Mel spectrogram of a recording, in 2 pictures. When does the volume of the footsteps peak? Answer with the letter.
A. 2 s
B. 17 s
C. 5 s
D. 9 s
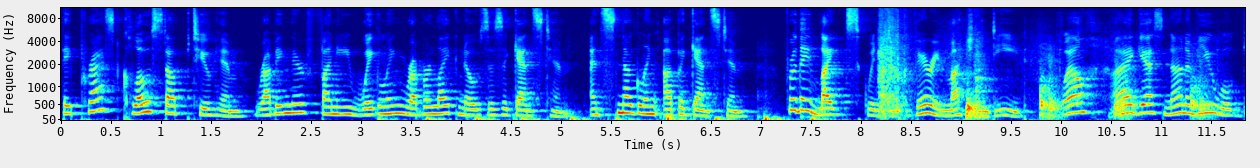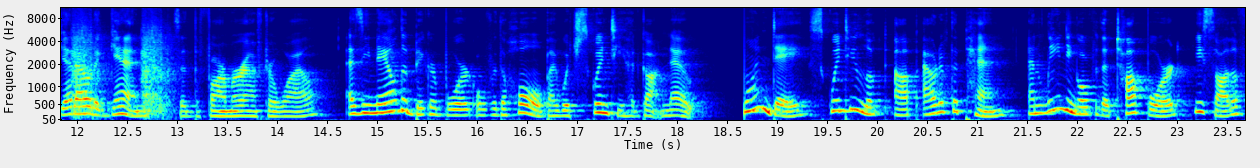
D.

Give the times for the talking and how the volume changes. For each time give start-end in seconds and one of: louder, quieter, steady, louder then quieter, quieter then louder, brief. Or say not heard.
0.0-23.6 steady.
